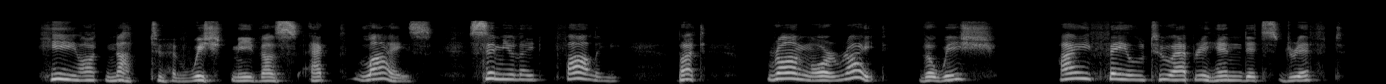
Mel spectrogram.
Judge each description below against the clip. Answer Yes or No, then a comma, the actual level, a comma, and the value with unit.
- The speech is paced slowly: Yes, slow, 105 wpm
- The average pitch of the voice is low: No, high, 200 Hz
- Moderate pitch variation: Yes, average, 4.7 semitones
